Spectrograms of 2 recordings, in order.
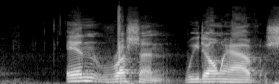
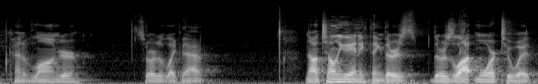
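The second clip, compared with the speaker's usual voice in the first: ordinary delivery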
